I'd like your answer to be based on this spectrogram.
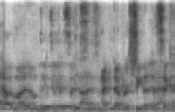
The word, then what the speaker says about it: Isekai: Isekai, yeah.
